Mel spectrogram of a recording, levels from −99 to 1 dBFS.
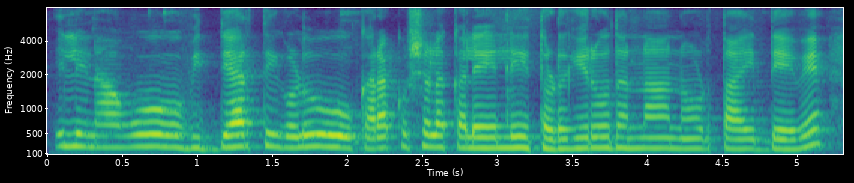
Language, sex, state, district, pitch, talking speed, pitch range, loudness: Kannada, female, Karnataka, Raichur, 220 Hz, 90 wpm, 210-240 Hz, -17 LUFS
